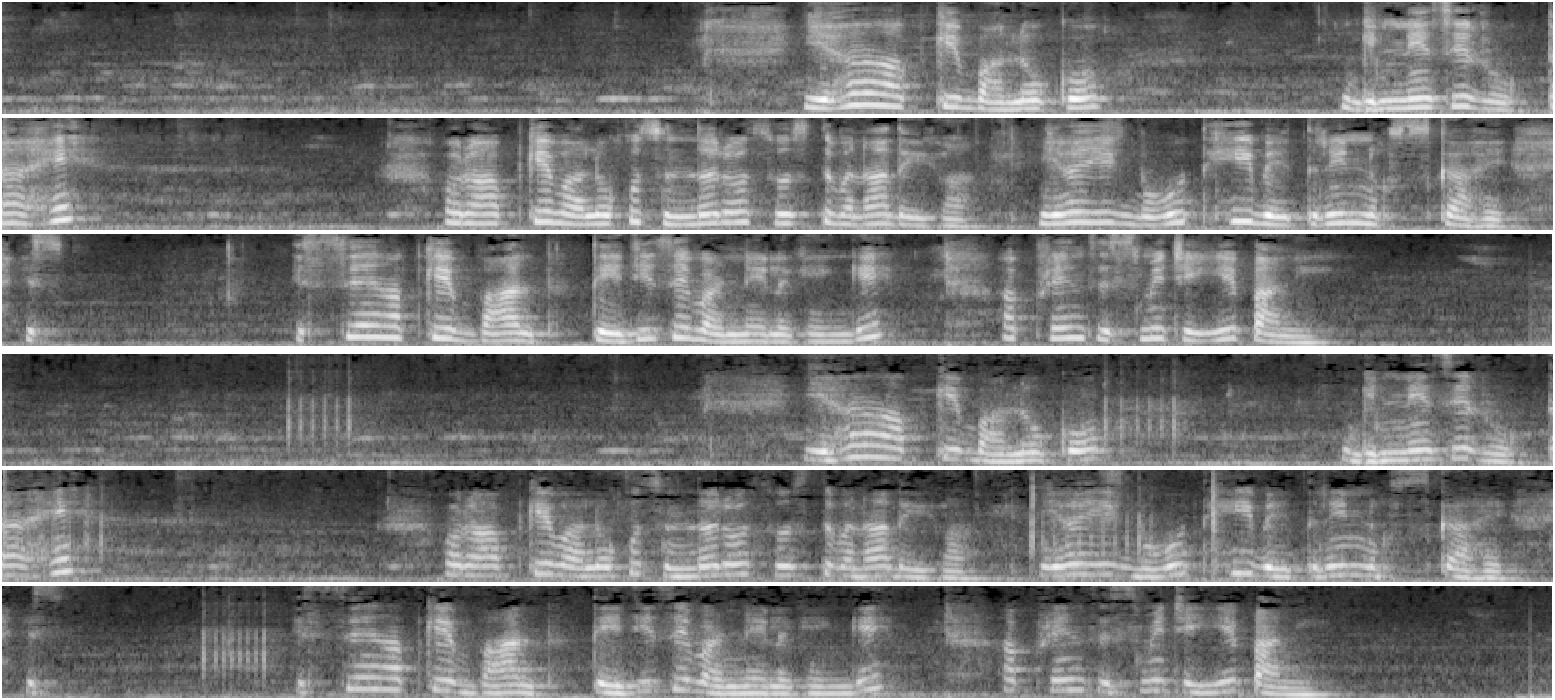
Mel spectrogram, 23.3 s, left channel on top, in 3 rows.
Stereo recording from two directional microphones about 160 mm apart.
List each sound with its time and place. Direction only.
3.4 s a woman's voice: 40° left (ahead or behind)
6.8 s a woman's voice: 40° left (ahead or behind)
9.9 s a woman's voice: 35° left (ahead or behind)
16.9 s a woman's voice: 40° left (ahead or behind)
